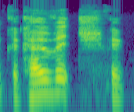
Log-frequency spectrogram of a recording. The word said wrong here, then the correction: Kokoskov: I think it's Kokoskov. – Kokoskov, okay. Yeah, that sounds more like it.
